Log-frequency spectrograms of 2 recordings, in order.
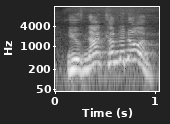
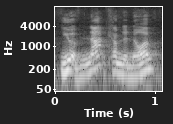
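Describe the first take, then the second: First: "know" hit much higher, then falling; emphasized repetition. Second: Said in the usual way. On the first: Shown as a demonstration. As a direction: lift "know" high and bring it down hard. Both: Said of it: "I, I emphasized it".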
